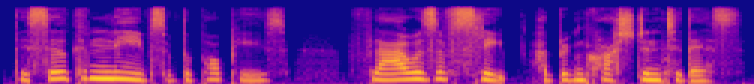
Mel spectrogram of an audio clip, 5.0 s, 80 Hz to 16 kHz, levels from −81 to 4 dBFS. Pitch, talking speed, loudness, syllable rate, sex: 230 Hz, 145 wpm, -16 LUFS, 4.8 syllables/s, female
